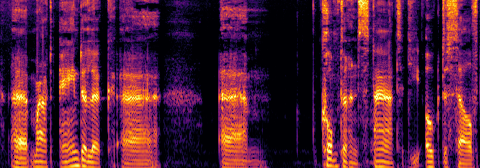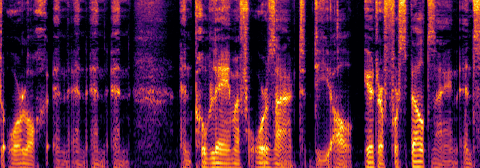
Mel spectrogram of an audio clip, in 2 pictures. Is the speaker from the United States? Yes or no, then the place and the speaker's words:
yes; United States; Jonge mensen in de Verenigde Staten, waar ik vandaan kom, onder de 40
